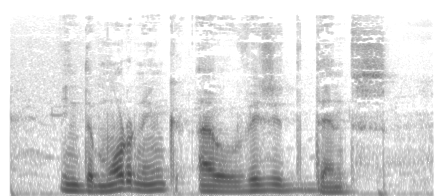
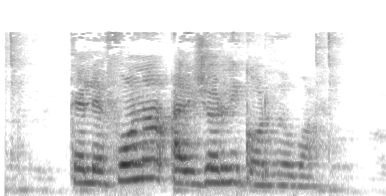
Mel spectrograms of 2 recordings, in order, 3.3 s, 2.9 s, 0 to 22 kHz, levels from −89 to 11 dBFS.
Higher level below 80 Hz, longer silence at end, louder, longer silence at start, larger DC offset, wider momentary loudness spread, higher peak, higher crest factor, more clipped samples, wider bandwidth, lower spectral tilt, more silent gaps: first, -56 dBFS vs -74 dBFS; about the same, 0.4 s vs 0.5 s; second, -26 LUFS vs -22 LUFS; second, 0.1 s vs 0.55 s; neither; about the same, 15 LU vs 16 LU; second, -8 dBFS vs -4 dBFS; about the same, 20 dB vs 20 dB; neither; first, 16 kHz vs 11.5 kHz; first, -7 dB/octave vs -3.5 dB/octave; neither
